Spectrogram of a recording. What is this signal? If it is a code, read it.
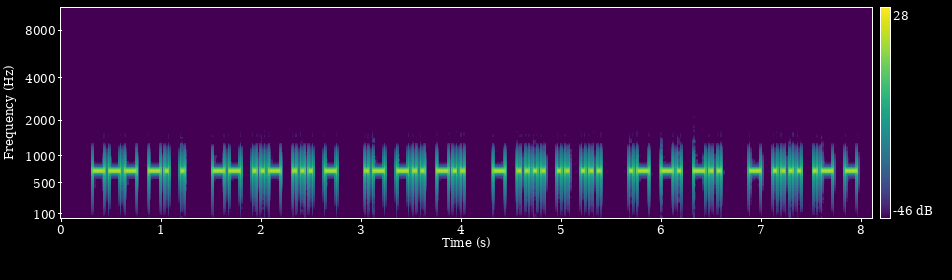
Morse code, heard as a keyed tone, about 30 wpm, 700 Hz. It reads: ONE MUST ADD THIS AND THAT
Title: Sentences from Top 1000 Words - Review Part 1 - 30wpm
